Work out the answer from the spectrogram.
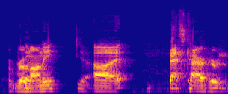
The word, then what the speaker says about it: Romany: I don't know how Romany Malco is that. I'm not sure if that's how you say his name. I think it's Romani. Romani.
